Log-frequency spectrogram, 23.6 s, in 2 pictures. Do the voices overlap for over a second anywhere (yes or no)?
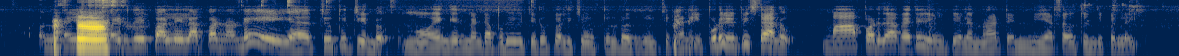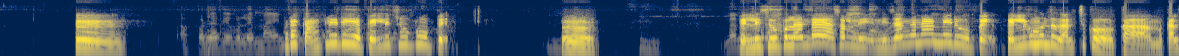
yes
